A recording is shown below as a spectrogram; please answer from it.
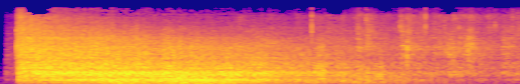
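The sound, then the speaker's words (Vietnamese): Barrel bombs exploding on a city's outskirts: a sudden loud blast that rolls into a long, dense rumble, fading gradually over several seconds, with no voices. “Những âm thanh mà quý vị vừa nghe là tiếng bom thùng phát nổ trong vùng ngoại ô Aleppo hồi đầu tháng này.”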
